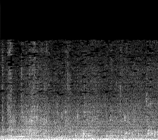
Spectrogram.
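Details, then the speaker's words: Boat bilge pump for the aft keel, run from the panel switch to remove water from a leaking dripless shaft seal: steady hum with sloshing gurgles as it draws air at low water, normal; float switch found non-operational. "you hear it gurgling let it run for a couple more gargles"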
